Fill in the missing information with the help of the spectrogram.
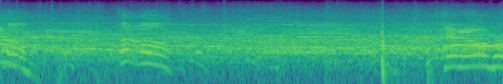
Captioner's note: crowd cheering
